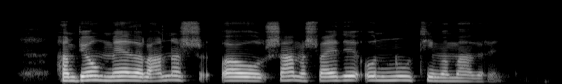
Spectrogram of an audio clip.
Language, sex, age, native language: Icelandic, male, 18-19, Icelandic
